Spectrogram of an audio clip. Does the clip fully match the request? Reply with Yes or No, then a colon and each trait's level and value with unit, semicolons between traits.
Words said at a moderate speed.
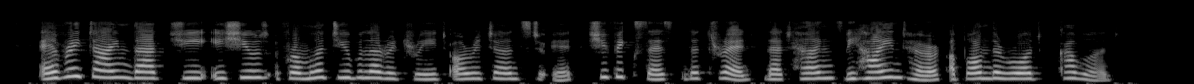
No: slow, 125 wpm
